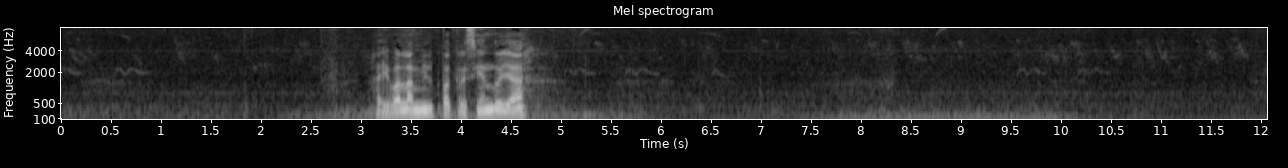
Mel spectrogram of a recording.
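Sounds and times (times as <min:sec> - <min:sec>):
faint bird chirps: 0:00.0 - 0:03.2, 0:04.2 - 0:12.0
low steady rumble: 0:00.0 - 0:12.0.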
